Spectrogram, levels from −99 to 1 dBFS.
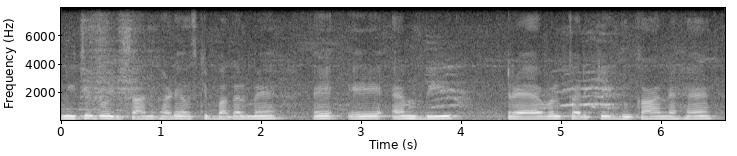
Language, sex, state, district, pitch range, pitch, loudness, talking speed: Hindi, male, Uttar Pradesh, Lalitpur, 140-155 Hz, 145 Hz, -14 LUFS, 115 wpm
